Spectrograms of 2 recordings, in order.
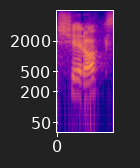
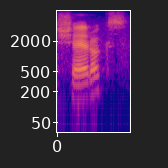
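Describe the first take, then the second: First: The stress is on the last syllable. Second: The stress is on the first syllable. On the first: This is the English-style form. "seria do inglês sem acento" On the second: This is the Portuguese-adapted form. "Tem com acento, que é o portuguesado"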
